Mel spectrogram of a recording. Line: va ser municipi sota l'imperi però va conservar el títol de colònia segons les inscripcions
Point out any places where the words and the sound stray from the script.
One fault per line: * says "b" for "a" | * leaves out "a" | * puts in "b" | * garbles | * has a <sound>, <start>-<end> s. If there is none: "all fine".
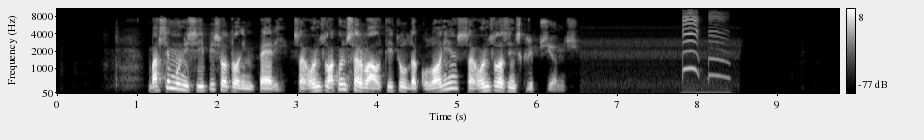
* says "segons" for "però"
* has a squeak, 7.8-8.4 s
